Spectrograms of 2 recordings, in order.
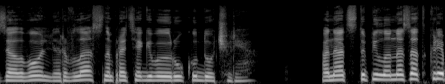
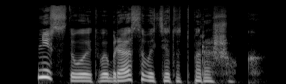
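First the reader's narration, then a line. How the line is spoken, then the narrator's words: Soft. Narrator (Russian): мягко сказал Матиас Воллеру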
